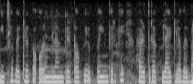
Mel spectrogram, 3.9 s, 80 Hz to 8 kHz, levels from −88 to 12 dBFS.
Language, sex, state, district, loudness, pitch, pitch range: Bhojpuri, female, Uttar Pradesh, Ghazipur, -15 LUFS, 175 Hz, 170-185 Hz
